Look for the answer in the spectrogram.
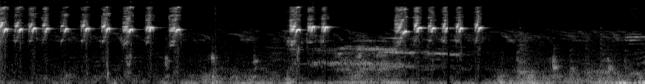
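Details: A five-coloured sunbird call used as a trapping lure: a burst of quick, high, piercing chirps, then silence, followed by two more short bursts of the same sharp notes over faint background rumble.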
